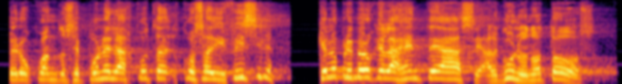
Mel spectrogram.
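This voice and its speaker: In a high-pitched, fairly bright and brisk voice, a male Costa Rican pastor gives a Sunday sermon, speaking straight to his congregation, asking questions and having them repeat after him. The sound carries the reverb of a church hall sanctuary.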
